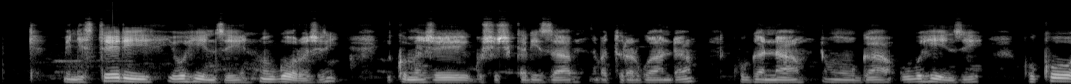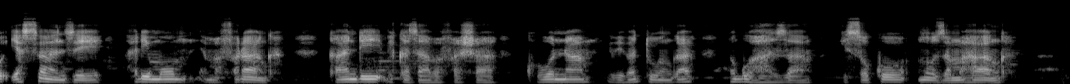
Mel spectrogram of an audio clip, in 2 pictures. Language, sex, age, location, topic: Kinyarwanda, male, 18-24, Huye, agriculture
